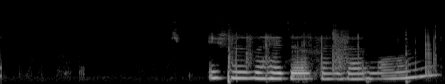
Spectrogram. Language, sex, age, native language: Icelandic, female, 18-19, Icelandic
